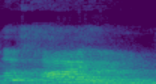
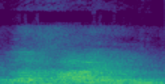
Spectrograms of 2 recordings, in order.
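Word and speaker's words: לחיים: You can't make a toast. Can you imagine Tevye getting up and fiddle on the roof and saying, to life, l'chaim. Or to life, l'chaim. No, to life, l'chaim. Try it. To life, l'chaim. Yes, exactly. So it should be somewhat robust. We need it to carry, but not gross, hacking up anything, and not underdone.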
